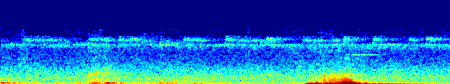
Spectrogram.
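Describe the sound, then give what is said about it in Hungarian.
Faint chirping of two crickets, with a brief soft chirp early on and a louder burst of cricket-like trilling around the middle. “Most még csak kettő ciripel benne, de az egész tücsök zenekar rázendít, akkor végünk lesz.”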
